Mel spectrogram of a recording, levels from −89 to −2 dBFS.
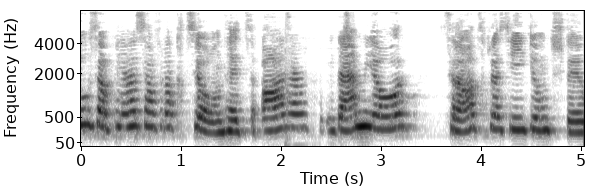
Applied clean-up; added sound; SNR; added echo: neural mask model DeepFilterNet 3.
